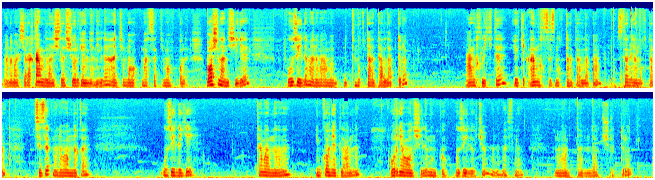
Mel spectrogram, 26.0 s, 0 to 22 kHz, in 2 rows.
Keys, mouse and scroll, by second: 3.3 click, 5.2 middle click, 11.8-12.7 typing, 16.4 click, 17.2 click, 19.7 click, 20.9 click.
